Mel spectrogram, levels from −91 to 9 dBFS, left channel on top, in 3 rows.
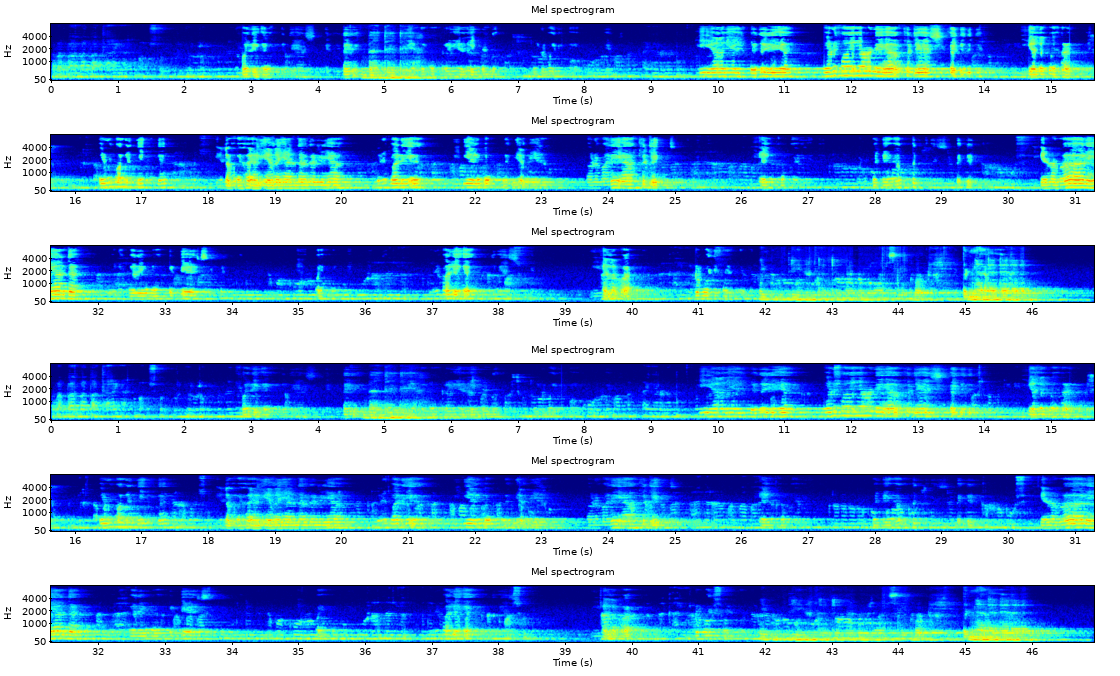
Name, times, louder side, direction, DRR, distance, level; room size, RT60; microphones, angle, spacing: voice 1, 0.0-3.1 3.5-3.9 5.1-12.0 13.1-18.1 19.8-23.2 24.3-30.5 31.6-38.7 39.5-44.4 44.7-45.1, right 1 dB, 85° right, 3 dB, 1.0 m, -35 dB
voice 2, 2.9-3.3 3.6-3.8 4.4-4.6 5.3-6.7 7.4-7.6 9.7-11.1 11.6-14.0 14.7-15.3 16.4-17.4 18.1-20.0 20.5-21.2 21.7-23.1 23.7-24.7 26.3-26.5 28.0-28.4 29.4-29.5 30.5-31.7 32.5-32.9 33.2-33.6 35.3-35.4 37.2-37.6 38.0-38.1 39.4-40.0 40.9-41.5 45.0-45.4, left 4 dB, 55° left, 11 dB, 0.4 m, -23 dB
voice 3, 4.6-5.5 41.9-43.9 44.2-44.4 45.0-45.9, equal, 90° left, 1 dB, 1.0 m, -25 dB
14.0 x 5.8 x 2.4 m, 2.5 s
head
